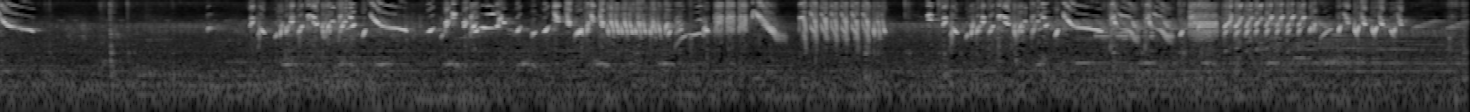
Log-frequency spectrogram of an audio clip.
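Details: European goldfinch in 'khlowi' wild-style song with rapid 'betbta' trills, played to prompt silent goldfinches to sing: dense bursts of high twittering notes and sweeping whistles, with short pauses between phrases.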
